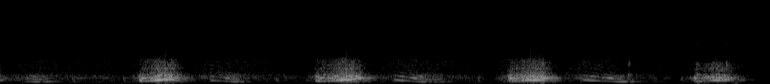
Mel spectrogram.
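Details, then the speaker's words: Stridor: harsh, high-pitched musical noise on each breath, about 31 breaths a minute. "again that's caused by a foreign body typically in the esophagus or airway"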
